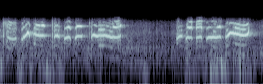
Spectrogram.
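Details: A pet talking bird mimicking human speech: two bursts of chattering, word-like syllables with gliding, nasal tones, separated by nearly a second of silence, in a small indoor room.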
